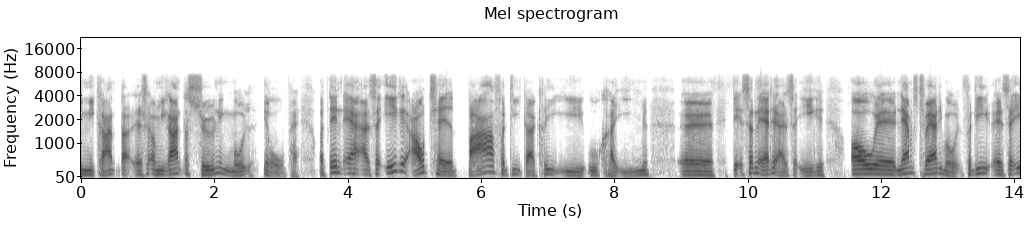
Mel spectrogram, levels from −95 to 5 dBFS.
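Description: Speech coded with the AMR wideband (HD Voice) codec suffers an AMR rate drop from 6.68 to 10.12 s, after "ikke aftaget bare fordi" and until "er det altså ikke". The link forced lower-rate coding, which fits a step from 12.65 down to 8.85 kbit/s. The voice turns rougher and more synthetic, with no gap and no loss of bandwidth.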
